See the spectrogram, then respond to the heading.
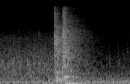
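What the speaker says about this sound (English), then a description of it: "the front door opened and shut" A front door opens and swings shut in one brief, muffled knock-and-thud burst, heard once over a low, steady room hum, with quiet before and after.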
